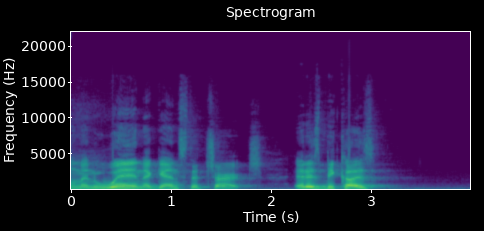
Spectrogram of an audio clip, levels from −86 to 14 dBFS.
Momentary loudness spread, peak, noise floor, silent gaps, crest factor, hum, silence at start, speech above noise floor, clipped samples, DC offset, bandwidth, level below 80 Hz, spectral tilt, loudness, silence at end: 12 LU; 0 dBFS; -49 dBFS; none; 16 dB; none; 0 s; 35 dB; under 0.1%; under 0.1%; 11.5 kHz; -52 dBFS; -5.5 dB/octave; -14 LUFS; 0.95 s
